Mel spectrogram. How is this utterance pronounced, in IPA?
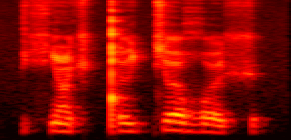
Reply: ç ɑ̃ ʃ ǃ ɘ c ə ʁʷ œ ʃ

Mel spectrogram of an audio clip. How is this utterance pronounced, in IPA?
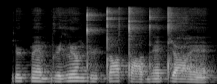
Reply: ɾ ʉ p ɛ̃ b ɨ lʲ ɔ̃ d̪ ʉ d̪ ɤ tˤ ɛ d̪ ɛ̃ tʲ ə ʕ ɛ̃

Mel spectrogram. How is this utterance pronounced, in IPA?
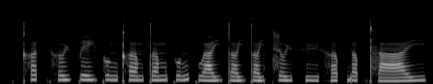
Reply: kʰ ɐ˨˥ t̚ h ɵ˨˧ ɥ p e˨˧ j k ʊ˨ ŋ kʰ ɐ˨ m t̪ ɐ˨˧ m k ʊ˨˥ ŋ kʷ aː˨˧ j t̪ ɐ˨˧ j t̪ ɐ˨˧ j t͡s ɵ˧ ɥ h yː˨ h ɐ˨˥ p̚ j ɐ˧ p̚ t͡s aː˨˥ j

